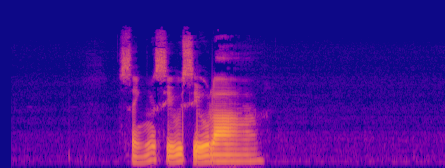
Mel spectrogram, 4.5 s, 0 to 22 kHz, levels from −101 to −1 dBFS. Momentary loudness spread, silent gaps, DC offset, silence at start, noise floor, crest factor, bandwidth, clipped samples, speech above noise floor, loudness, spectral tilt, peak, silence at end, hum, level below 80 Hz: 17 LU; none; under 0.1%; 1.2 s; -72 dBFS; 22 dB; 11.5 kHz; under 0.1%; 44 dB; -28 LUFS; -5 dB/octave; -10 dBFS; 1.8 s; none; -74 dBFS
